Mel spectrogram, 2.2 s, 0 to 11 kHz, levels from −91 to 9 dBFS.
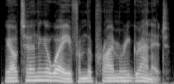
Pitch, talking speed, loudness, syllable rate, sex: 125 Hz, 220 wpm, -15 LUFS, 7.4 syllables/s, male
